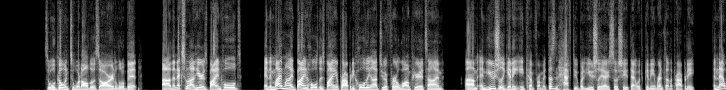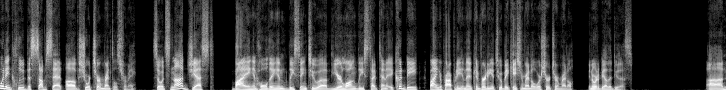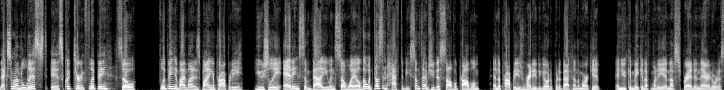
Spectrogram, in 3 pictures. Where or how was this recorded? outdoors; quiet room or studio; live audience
live audience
